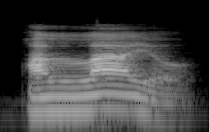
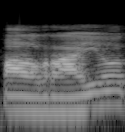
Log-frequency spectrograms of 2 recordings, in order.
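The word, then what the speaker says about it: 팔아요: Palayo. Bukan palrayo tapi palayo ya.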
